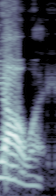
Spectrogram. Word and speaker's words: Yahweh: hebrew language so jehovah no ya hova it's a y whether it be jaw it's not yahweh it's yahweh it's not jehuaa it's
